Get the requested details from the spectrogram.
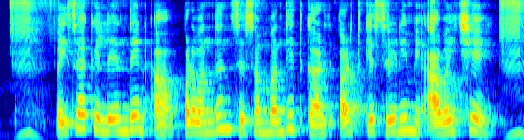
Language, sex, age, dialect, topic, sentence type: Magahi, female, 46-50, Western, banking, statement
